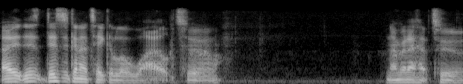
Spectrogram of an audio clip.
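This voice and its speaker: A man speaks with a non-native accent in a very deep, low pitch. His pitch variation is ordinary. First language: not English. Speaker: student streamer. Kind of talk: study-with-me tutorial. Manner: casual, thinking aloud.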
